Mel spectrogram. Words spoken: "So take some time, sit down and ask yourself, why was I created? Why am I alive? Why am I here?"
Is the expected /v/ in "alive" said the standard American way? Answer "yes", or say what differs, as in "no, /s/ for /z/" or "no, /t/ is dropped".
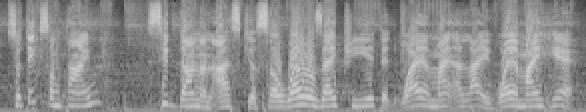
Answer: yes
